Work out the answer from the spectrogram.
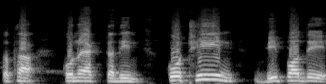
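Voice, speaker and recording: A man's voice: a little high, unhurried, darkish tone. A man teaching an English grammar lesson to students, mixing English and Bengali with a Bangladeshi Bengali accent and teasing the class.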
